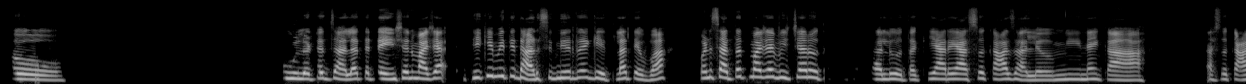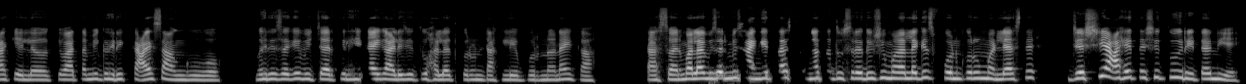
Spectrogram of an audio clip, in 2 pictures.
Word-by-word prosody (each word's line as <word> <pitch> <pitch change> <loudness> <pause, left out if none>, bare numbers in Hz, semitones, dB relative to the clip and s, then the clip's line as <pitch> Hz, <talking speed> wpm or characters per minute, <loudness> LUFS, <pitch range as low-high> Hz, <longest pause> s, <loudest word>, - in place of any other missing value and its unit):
हो. 220 -5 0 2.3
उलटच 260 0 +1
झालं, 245 +1 +3
तर 270 - -2
टेन्शन 265 +2 +3
माझ्या 280 0 +5 0.3
ठीक 310 +5 -2
आहे 395 - +4
मी 385 - +2
ते 375 - -1
धाडसी 255 - +2
निर्णय 300 +3 0
घेतला 270 -2 -1
तेव्हा. 230 0 -1 0.4
पण 295 +1 -1
सतत 330 +2 +1
माझा 345 0 +4
विचार 315 +2 +1
होता 315 -3 -1 0.5
चालू 240 +1 0
होता, 220 -2 -3
की 260 +2 -5
"अरे! 250 0 +2
असं 275 +4 -4
का 245 0 +1
झालं?" 205 -4 -3
मी 240 +1 -3
नाही 245 +1 -2
का? 215 - +3 0.9
"असं 230 +3 -8
का 220 0 +1
केलं? 215 -2 -3
किंवा 230 -1 -2
आता 220 +2 -3
मी 245 - -2
घरी 245 0 -2
काय 240 - +2
सांगू 210 -4 -2
ओ? - - -7 0.4
घरी 240 +1 -1
सगळे 245 +2 -1
विचारतील, 240 -1 -1
ही 235 - -2
काय 250 - +6
गाडीची 230 -1 +2
तू 250 - -4
हालत 220 -1 -1
करून 220 0 -4
टाकली 215 0 -5
आहे 200 - -6
पूर्ण?" 210 0 -6
नाही 235 +1 -1
का? 195 -2 -5 0.6
असं 215 +2 -2
आणि 225 - +2
मला 260 +1 +7
जर 290 -1 +5
मी 295 +2 +2
सांगितलं 280 +1 +2
असतं 305 -3 -8
ना, 275 - +2
तर 260 - -8
दुसऱ्या 275 0 0
दिवशी 275 +3 0
मला 280 -1 +4
लगेच 275 +1 +2
फोन 275 -2 +2
करून 280 +1 -1
म्हटले 245 -3 +3
असते, 245 +6 0 0.4
"जशी 285 +7 +4
आहे 305 -4 +7
तशी 320 +2 -2
तू 330 -1 0
रिटर्न 255 -1 +1
ये." 215 -6 -1
250 Hz, 185 wpm, -23 LUFS, 230-280 Hz, 2.3 s, मला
